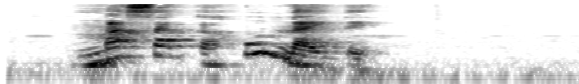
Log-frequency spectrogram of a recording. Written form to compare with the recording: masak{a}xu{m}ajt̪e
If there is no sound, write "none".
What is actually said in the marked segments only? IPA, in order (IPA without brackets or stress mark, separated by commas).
a, n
